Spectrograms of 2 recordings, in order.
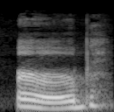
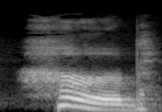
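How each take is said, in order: First: The h sound at the start is silent. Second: The h sound at the start is pronounced. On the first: "they drop the pronunciation of the H altogether" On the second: "they pronounce the H and they call it herb"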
